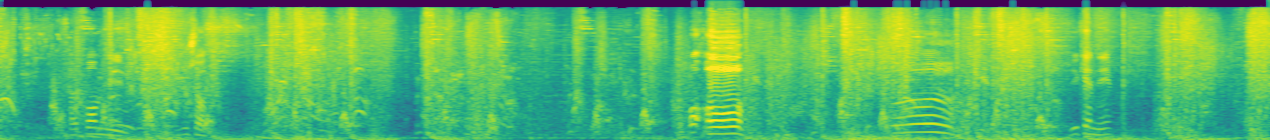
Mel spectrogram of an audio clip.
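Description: Sword strikes and magic blasts clash and boom in a video game.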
